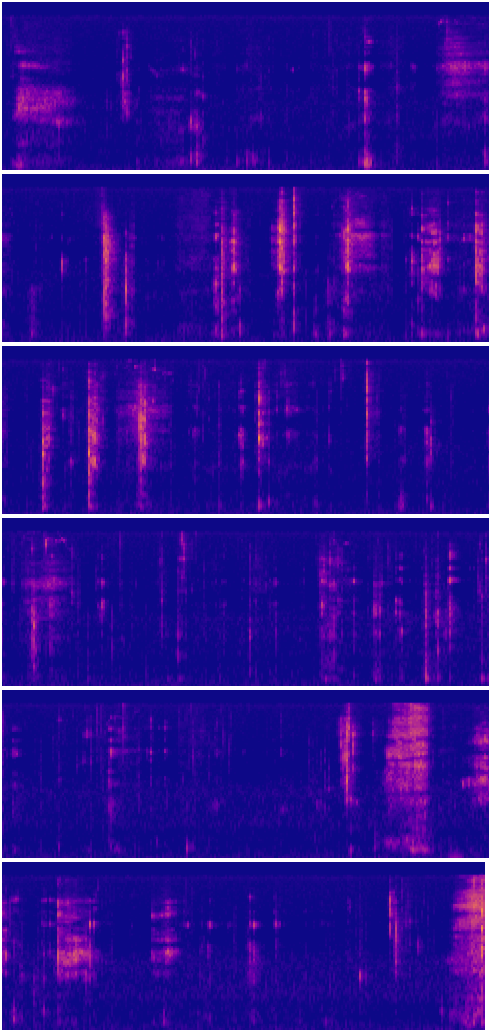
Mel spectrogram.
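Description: Close-miked mouth sounds of a person chewing food, a steady run of wet clicks and smacks with some crunch. A louder, longer burst about three-quarters of the way through.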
